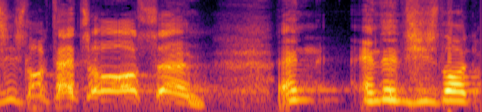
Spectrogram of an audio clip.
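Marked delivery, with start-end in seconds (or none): 0.3-1.0 high-pitched, light exclamation; softly squealed mock amazement; retold delight. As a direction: mimic an onlooker's thrilled reaction. Retold onlooker's delighted reaction.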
